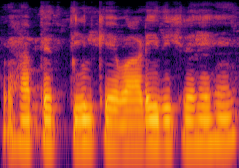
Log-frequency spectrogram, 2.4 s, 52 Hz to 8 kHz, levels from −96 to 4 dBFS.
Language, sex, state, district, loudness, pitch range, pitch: Hindi, male, Jharkhand, Deoghar, -16 LUFS, 105-110 Hz, 110 Hz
